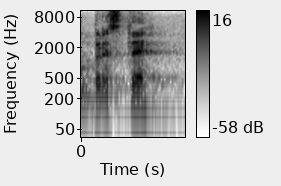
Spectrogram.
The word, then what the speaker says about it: Бресте: Намираме се в село Бресте. Важно е да се уточни, че ударението е на последната сричка.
